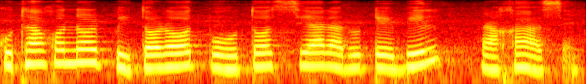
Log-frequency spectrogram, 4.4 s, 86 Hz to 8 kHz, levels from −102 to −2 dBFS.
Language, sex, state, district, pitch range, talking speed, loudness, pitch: Assamese, female, Assam, Kamrup Metropolitan, 205-240 Hz, 110 wpm, -16 LUFS, 220 Hz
